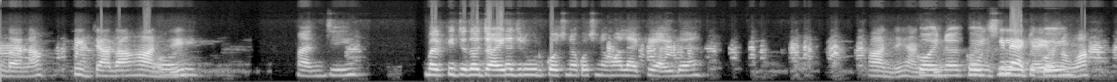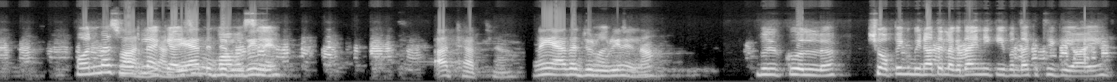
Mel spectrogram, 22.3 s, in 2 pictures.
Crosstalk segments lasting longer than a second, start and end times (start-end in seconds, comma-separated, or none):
9.2-10.7, 12.4-13.9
